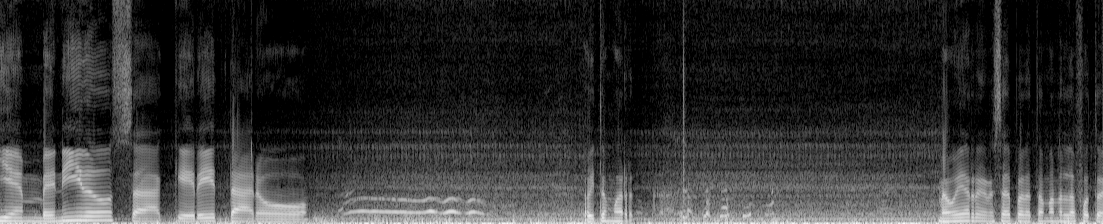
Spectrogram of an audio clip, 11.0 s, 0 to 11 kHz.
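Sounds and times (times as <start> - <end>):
road and wind rumble: 0.0 - 11.0
motorcycle engine running: 1.8 - 11.0.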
